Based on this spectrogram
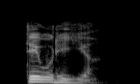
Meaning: theory
- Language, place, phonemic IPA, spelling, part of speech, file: Occitan, Béarn, /te.u.ˈri.ɐ/, teoria, noun, LL-Q14185 (oci)-teoria.wav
